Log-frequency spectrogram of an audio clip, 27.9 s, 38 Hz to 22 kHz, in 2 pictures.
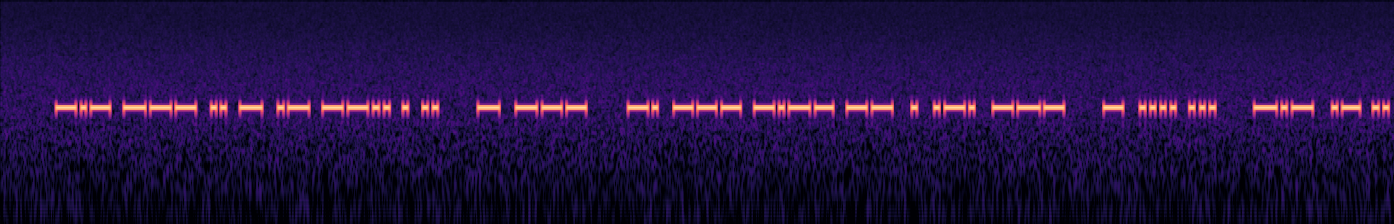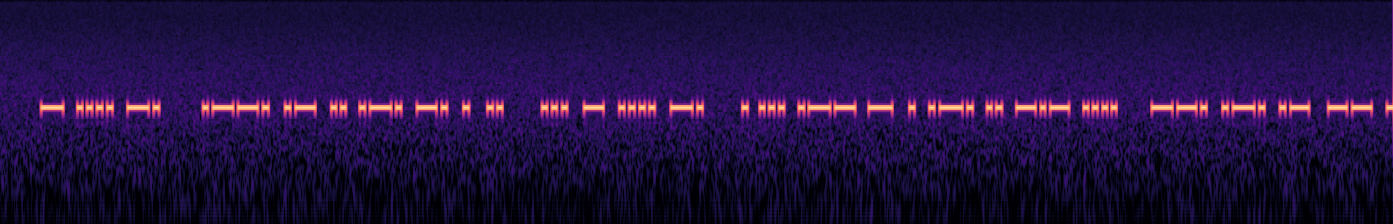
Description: Morse code (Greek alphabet), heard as a keyed tone, hand-sent with a straight key, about 24 wpm, 1030 Hz. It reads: ΚΟΙΤΑΖΕΙ ΤΟ ΝΟΥΜΕΡΟ ΤΗΣ ΚΑΙ ΤΗΝ ΠΑΙΡΝΕΙ ΣΤΗΝ ΕΣΩΤΕΡΙΚΗ …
